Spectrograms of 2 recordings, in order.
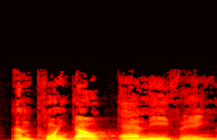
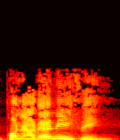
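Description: First: Said in the usual way. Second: "anything" pushed high and loud; raised, forceful stress on "anything"; emphatic anything. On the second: Shown as a demonstration. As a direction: hit "anything" hard, insisting on it. Contrasts anything with a few things.

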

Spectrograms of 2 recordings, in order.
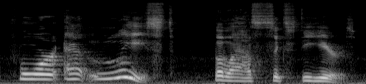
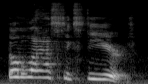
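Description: First: "least" stressed, drawn out slowly. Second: "The last sixty years" repeated higher; higher emphatic repeat. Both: Real, not acted.

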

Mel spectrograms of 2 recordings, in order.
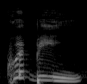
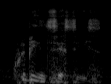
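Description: First: Said in the usual way. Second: "quit being sissies" dropped to a hushed whisper. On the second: Real, not acted. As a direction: whisper "sissies" as if sharing a secret. Repeats the line, then whispers it.

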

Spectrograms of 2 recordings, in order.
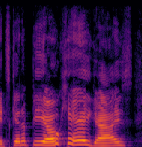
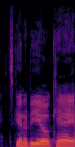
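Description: First: Much higher, louder, hammed-up comfort; mock reassurance. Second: Said in the usual way. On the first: Telling the sighing chat it will be fine in a loud, high mock-comfort. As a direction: overplay the soothing for laughs.

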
